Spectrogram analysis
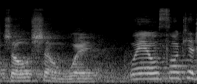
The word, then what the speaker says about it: Zhou Shengwei: Et le réalisateur est ici avec moi, il s'appelle Su Chengwai. Et je le dis mal, comment on dit? Hi. How do you say it? Zhou Shenwei.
